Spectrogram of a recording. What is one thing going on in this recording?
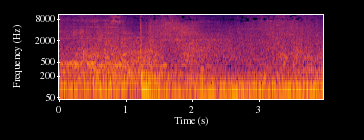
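A game base explodes with a deep rumbling blast.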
